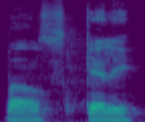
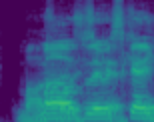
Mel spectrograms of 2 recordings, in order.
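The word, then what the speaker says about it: Myles Lewis-Skelly: Just like go and enjoy, Which is why we like the Miles Skelly. Did I get his name right? Miles Lewis Skelly.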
